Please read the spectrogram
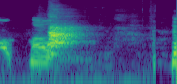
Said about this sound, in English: Oh, oh my gosh. Oh, this dog's barking.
